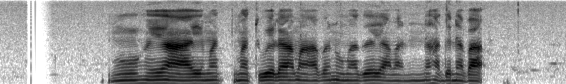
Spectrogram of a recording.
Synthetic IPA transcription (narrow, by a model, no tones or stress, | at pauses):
moːɦəjəaːjəmamat̪uelaːmaːʋənumaɡəjaʋanːəɦad̪ənəʋaː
